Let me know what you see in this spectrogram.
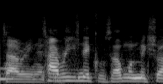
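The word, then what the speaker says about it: Tyre Nichols: Tyree Nichols. I want to make sure I pronounce his name right.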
